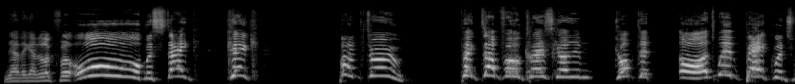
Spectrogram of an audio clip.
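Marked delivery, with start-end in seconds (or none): 0.7-6.5 excited shout. Real, not acted. Sudden scramble in live match. 6.8-7.9 high, loud cry of protest at the ref; surprised protest. Real, not acted. Watching the rugby, protesting a pass to the referee.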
